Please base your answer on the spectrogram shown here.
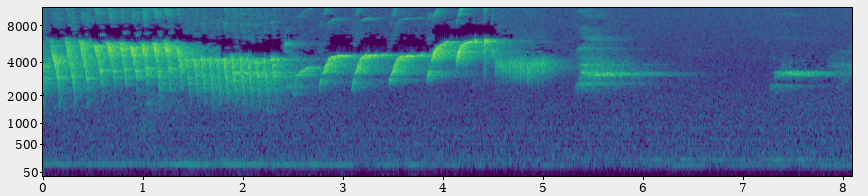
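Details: Canary singing in the morning: fast high downward sweeps in a dense series, then rounder rolling trills, fading into softer short trilled phrases; faint low hum in the background.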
